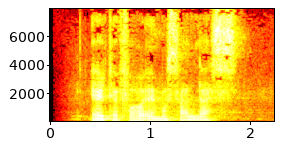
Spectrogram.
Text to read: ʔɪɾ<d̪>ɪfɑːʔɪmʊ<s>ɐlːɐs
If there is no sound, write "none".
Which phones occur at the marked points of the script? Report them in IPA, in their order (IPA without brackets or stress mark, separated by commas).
t̪, s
